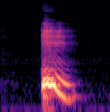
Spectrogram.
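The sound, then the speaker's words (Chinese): A single throat clearing by a person with hands folded on top of a cane, a loud half-second rasp that slides down into a low voiced grunt, with silence before and after and no speech. “森川岛之野把双手交叠在拐杖头上，清了清嗓子。”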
